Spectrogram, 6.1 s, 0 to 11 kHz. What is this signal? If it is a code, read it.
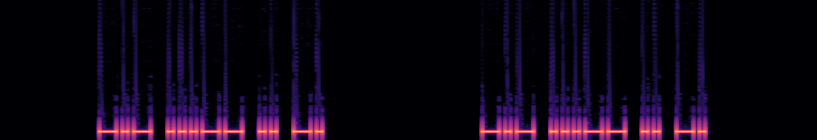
Morse code, heard as a keyed tone, about 28 wpm, 700 Hz. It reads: K3IN K3IN
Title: Easy Call Signs Repeated 2x - 28wpm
